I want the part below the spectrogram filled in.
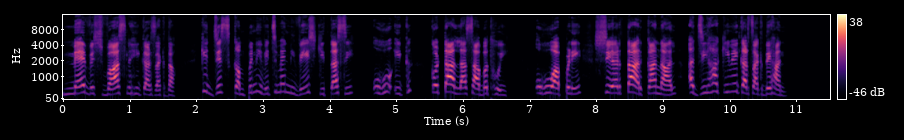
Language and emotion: Punjabi, angry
